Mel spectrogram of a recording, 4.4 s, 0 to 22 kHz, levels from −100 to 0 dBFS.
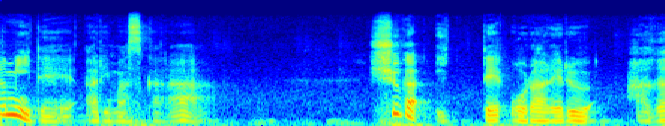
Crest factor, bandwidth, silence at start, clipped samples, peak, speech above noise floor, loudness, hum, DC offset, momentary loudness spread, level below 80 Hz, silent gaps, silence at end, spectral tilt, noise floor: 22 dB; 15 kHz; 0 s; under 0.1%; -12 dBFS; 26 dB; -33 LUFS; none; under 0.1%; 14 LU; -58 dBFS; none; 0 s; -4.5 dB/octave; -59 dBFS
